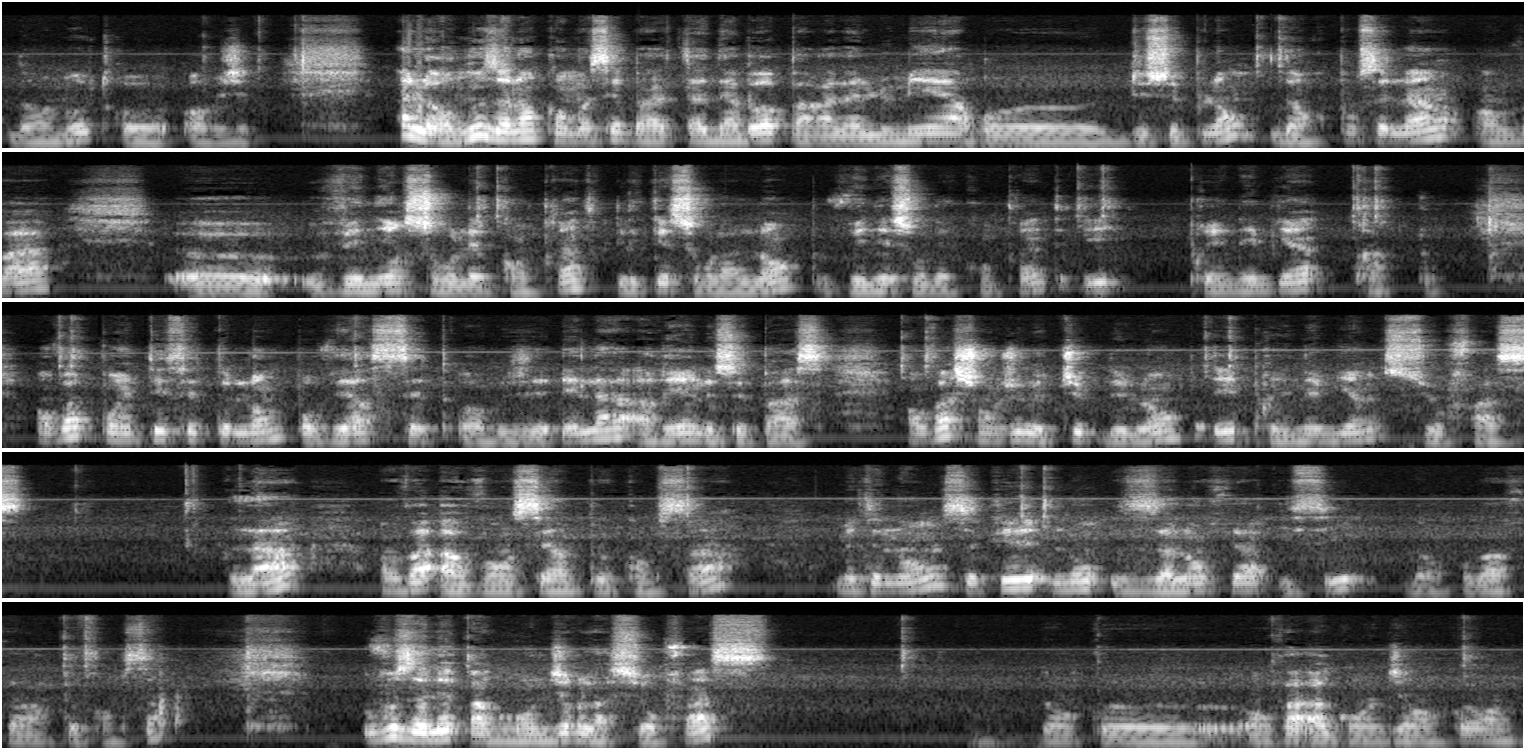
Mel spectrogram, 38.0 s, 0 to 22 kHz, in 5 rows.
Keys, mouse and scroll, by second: 1.0 middle click, 1.8-2.1 scroll down 3, 2.1-5.2 middle drag, 6.2 click, 9.9 click, 12.9-15.5 drag, 19.6 click, 21.2 click, 22.7-24.0 middle drag, 24.0 g, 27.9 click, 29.1 g, 32.7-35.7 drag, 35.8-37.7 middle drag, 37.7-38.0 drag.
